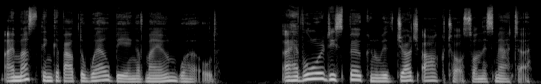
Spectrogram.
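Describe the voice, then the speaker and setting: A woman's voice: on the low side, mellow, no room sound, clean studio sound, natural voice. A woman voicing a stately planetary governor who speaks with courtesy and politely veiled threats.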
